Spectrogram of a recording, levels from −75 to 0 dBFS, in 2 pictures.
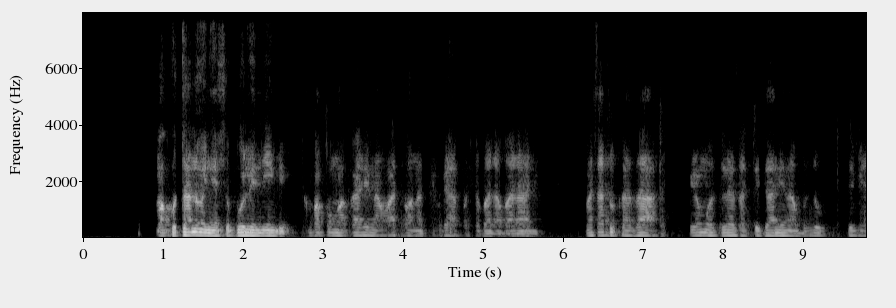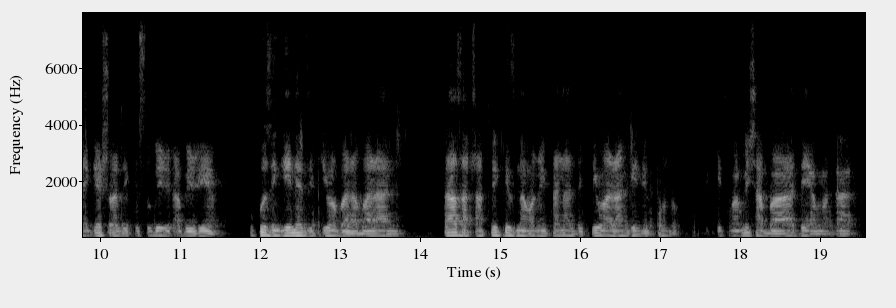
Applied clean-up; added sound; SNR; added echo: neural mask model DeepFilterNet 3.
